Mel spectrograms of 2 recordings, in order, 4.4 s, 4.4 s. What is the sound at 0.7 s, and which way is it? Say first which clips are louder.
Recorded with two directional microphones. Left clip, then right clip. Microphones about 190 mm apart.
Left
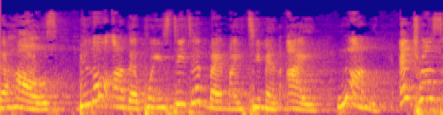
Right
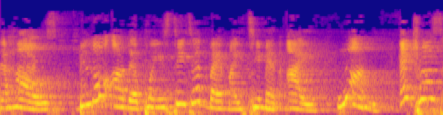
A woman's voice: right 1 dB; 55° left (ahead or behind).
